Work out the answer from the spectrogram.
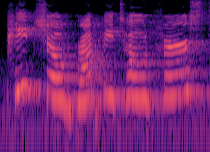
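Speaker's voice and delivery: plain reading voice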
